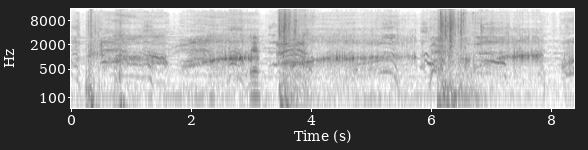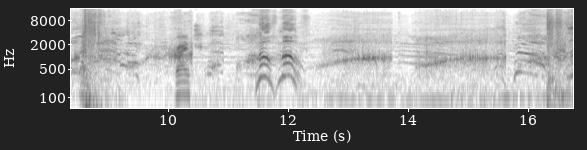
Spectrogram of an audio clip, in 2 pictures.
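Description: A snarling zombie growls and groans up close.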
